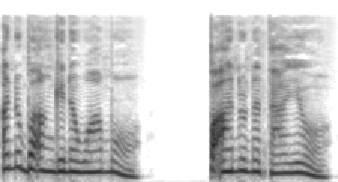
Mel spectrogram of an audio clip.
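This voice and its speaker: Woman acting a distraught, pleading mother, pitched up. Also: big pitch swings, normal speed, dry recording. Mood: despairing. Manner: pleading, anguished.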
